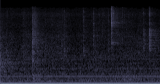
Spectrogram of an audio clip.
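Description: Quiet concert hall in a pause between pieces of a wind band: a steady low hum with a few faint, scattered clicks and taps.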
